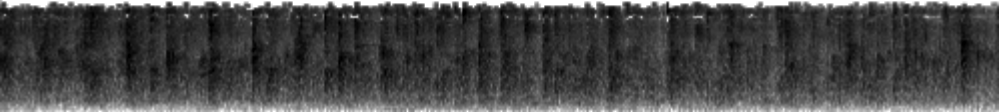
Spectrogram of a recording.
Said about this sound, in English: Praise the Lord. All right, so now let's clap our hands properly.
